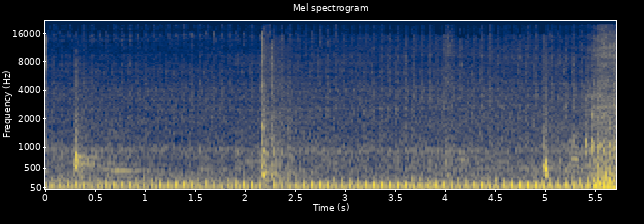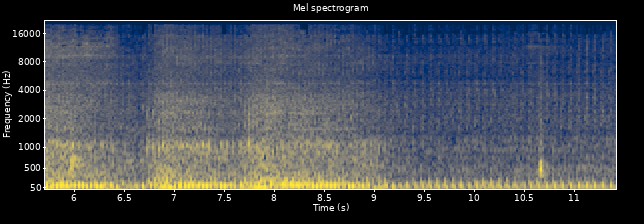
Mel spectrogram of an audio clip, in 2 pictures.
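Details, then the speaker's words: Honda Vario 150 scooter engine idling with a busy mechanical rattle on top, roughening when the throttle is blipped, caused by worn, loose valve guides; also hard starting, oil loss, carboned valves. "Terus kalau masalah berisik itu dari bos klepnya yang udah oblak."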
